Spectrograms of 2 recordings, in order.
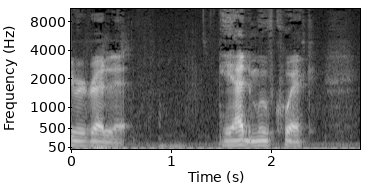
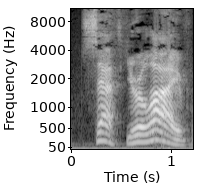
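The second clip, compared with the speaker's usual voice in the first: slow, high, loud joyful cry; exclaiming; 10 semitones higher, 9 dB louder, slower than usual. Acted. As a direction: burst out in relief. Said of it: "Ryan exclaimed".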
